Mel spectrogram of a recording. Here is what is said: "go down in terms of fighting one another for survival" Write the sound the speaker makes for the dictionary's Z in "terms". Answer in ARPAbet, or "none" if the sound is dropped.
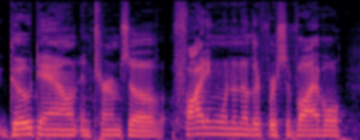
Z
